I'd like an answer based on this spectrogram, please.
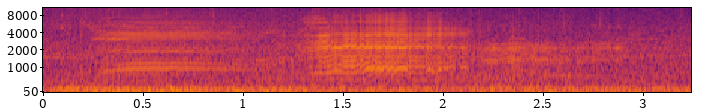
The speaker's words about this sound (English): I think that is the only ewe I have this year with lambs. She came towards you.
